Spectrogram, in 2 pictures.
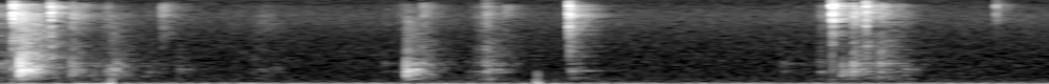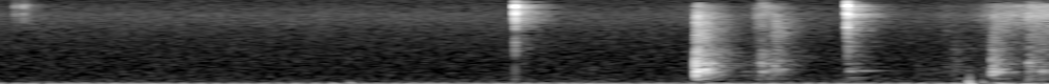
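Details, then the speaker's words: Turbosound NuQ powered speaker amplifier plate, switching-mode power supply under repair: sharp irregular snaps and crackles every second or two right after power-up with a visible spark; solder then reflowed. Arcing suspected. "What is this sound I'm hearing? Just seen some kind of a spark in here."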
